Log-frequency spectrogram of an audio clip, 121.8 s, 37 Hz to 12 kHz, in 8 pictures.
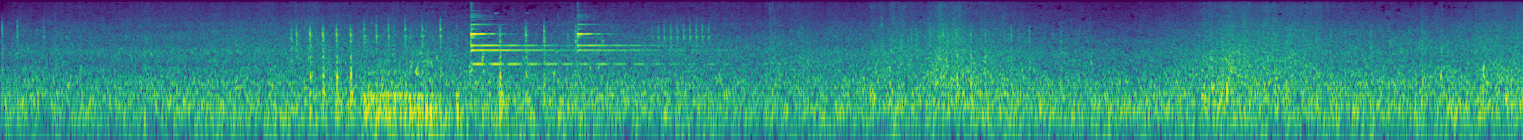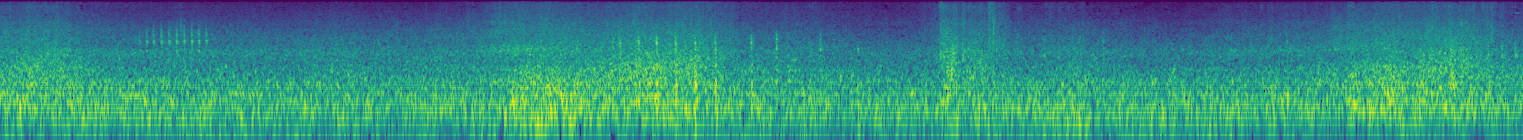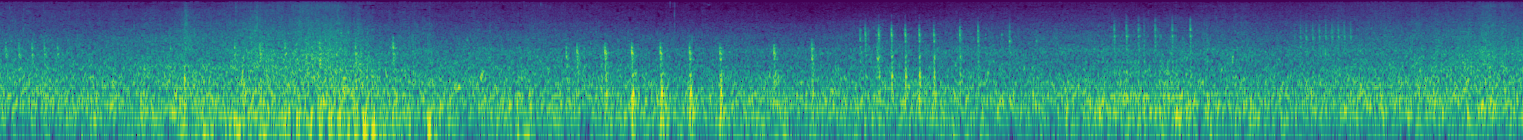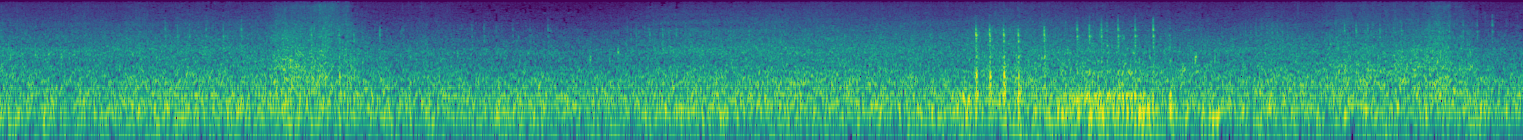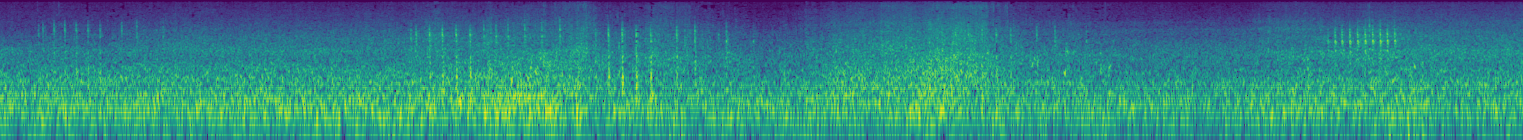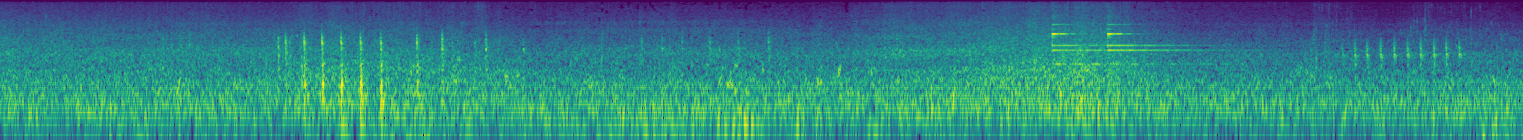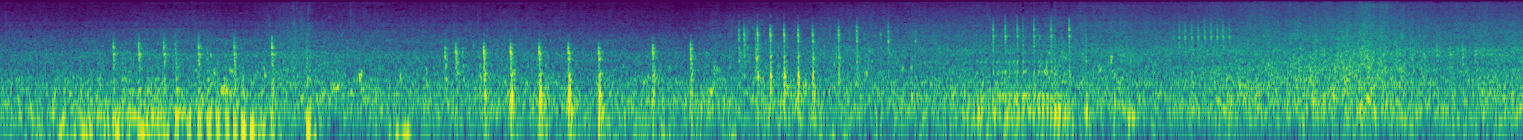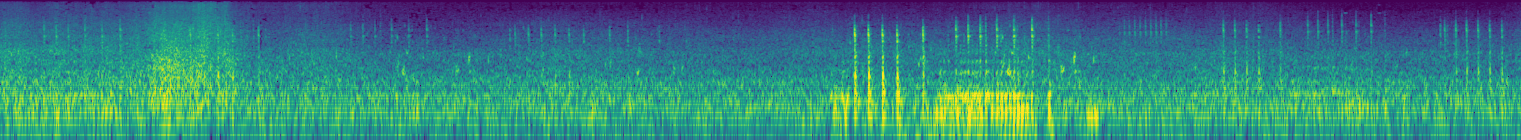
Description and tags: PIrate Ship at Bay w.out Seagulls
It wasn't great quality2. It didn't have stereo effects3. It was quite short (only 10 seconds of actual audio)Despite this, it was a great sample and I knew I could fix it up a bit. A higher quality, longer, and fully loopable remix using only a few components of the original. Enjoy, comment and rate!NOTE: This version does not include seagulls.
water, sea, bay, bell, creak, soundscape, pirate, ocean, ship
